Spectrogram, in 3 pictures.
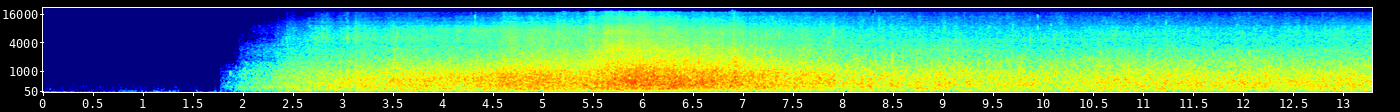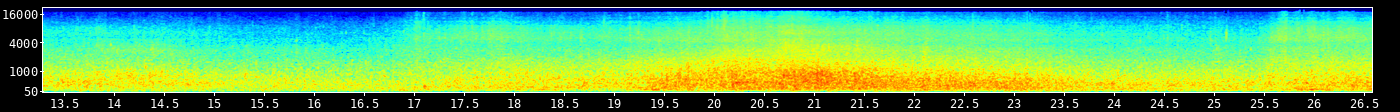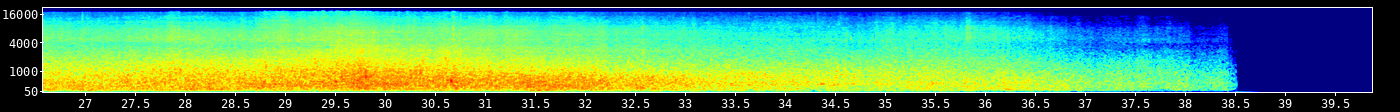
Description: Eveil-Corpus-Vagues.mp3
